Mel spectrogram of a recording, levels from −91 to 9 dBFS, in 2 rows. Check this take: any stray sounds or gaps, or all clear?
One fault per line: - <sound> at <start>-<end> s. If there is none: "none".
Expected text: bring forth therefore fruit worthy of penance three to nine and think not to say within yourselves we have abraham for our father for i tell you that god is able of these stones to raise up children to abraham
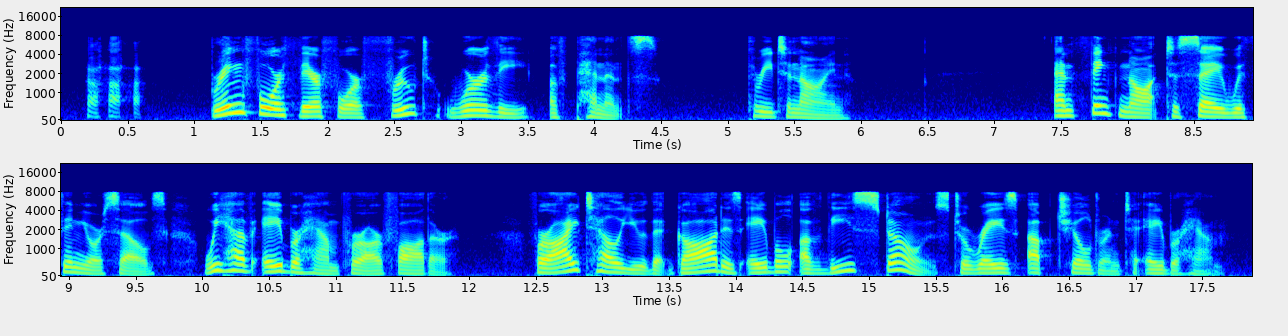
- laugh at 0.2-0.6 s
